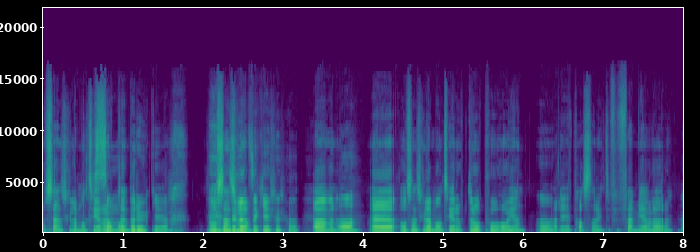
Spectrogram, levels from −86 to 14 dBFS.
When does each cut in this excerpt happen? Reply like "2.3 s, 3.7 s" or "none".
6.4 s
